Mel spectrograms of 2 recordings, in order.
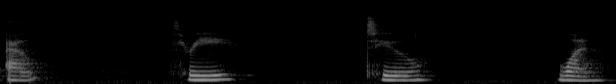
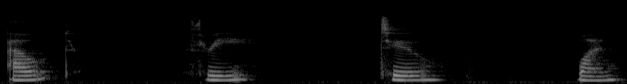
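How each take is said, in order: Both takes have the same delivery.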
